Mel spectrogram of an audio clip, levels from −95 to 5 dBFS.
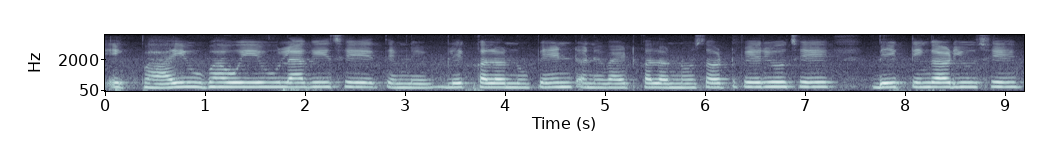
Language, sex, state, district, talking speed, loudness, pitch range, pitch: Gujarati, female, Gujarat, Gandhinagar, 145 wpm, -15 LUFS, 220-240 Hz, 230 Hz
